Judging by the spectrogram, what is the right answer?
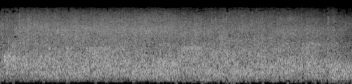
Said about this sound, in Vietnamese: Cho một tràng vỗ tay.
